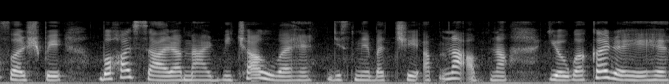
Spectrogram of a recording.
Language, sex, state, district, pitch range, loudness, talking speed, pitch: Hindi, female, Jharkhand, Ranchi, 195-235 Hz, -17 LUFS, 150 wpm, 200 Hz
